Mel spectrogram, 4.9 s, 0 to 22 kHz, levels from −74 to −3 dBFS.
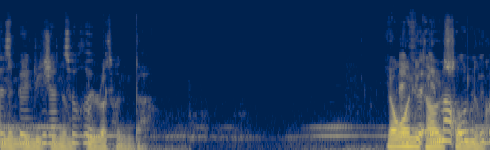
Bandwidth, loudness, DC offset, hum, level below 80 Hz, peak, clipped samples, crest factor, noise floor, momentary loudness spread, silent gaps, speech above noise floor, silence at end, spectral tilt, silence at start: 16 kHz; -20 LUFS; under 0.1%; none; -42 dBFS; -2 dBFS; under 0.1%; 18 dB; -55 dBFS; 23 LU; none; 36 dB; 0 s; -7 dB/octave; 0 s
